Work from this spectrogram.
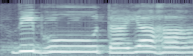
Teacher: ಭೂ ಇಲ್ಲಿ ಮಹಾಪ್ರಾಣ ದೀರ್ಘ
